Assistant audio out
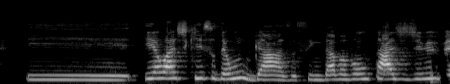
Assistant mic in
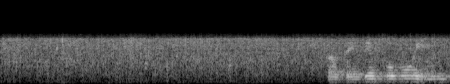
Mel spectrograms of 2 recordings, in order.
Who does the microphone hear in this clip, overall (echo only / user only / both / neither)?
user only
